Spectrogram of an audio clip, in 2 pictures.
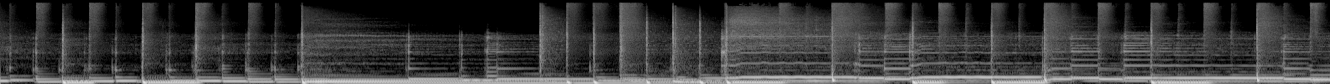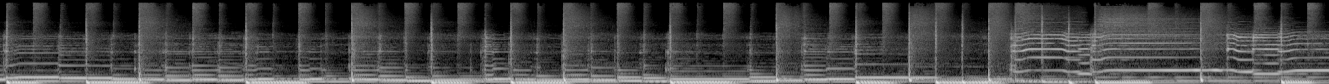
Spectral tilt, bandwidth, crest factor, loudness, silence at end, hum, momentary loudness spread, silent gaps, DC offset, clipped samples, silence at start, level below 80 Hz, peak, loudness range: -5.5 dB/octave; 19.5 kHz; 14 dB; -19 LUFS; 0 s; none; 5 LU; none; under 0.1%; under 0.1%; 0 s; -26 dBFS; -4 dBFS; 2 LU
